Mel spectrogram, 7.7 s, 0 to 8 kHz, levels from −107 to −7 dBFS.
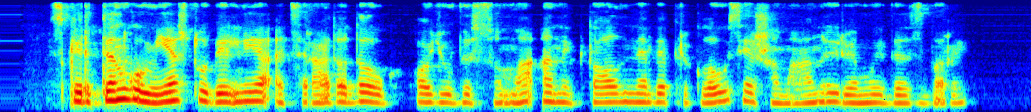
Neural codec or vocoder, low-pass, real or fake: vocoder, 22.05 kHz, 80 mel bands, HiFi-GAN; 7.2 kHz; fake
